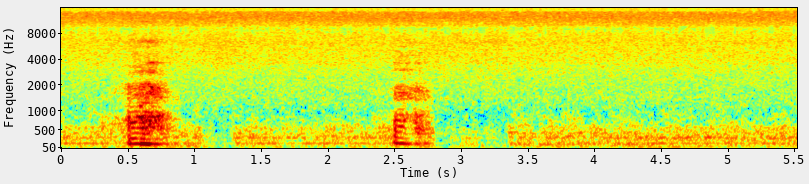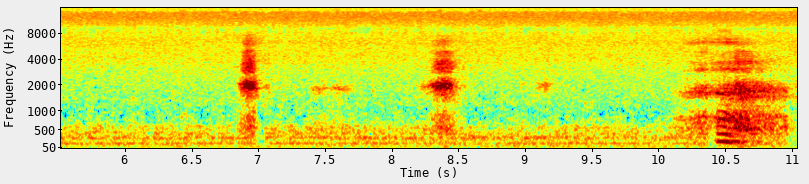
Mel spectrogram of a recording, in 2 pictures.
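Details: Several sneezes from an adult over steady room hum, some stifled or half-stifled and muffled, the last one fuller and unstifled; ordinary sneezing.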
